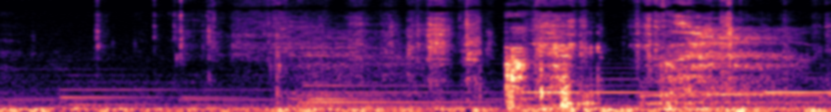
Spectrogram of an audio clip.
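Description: A utility knife blade scraping through the glued paper edge of a watercolor block to free the top sheet. The cutting starts about two and a half seconds in, over faint background music.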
